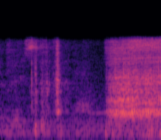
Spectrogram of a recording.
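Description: Aerosol can of whipped cream spraying: a steady hiss that starts suddenly about three-quarters of the way through, after a couple of light clicks.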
